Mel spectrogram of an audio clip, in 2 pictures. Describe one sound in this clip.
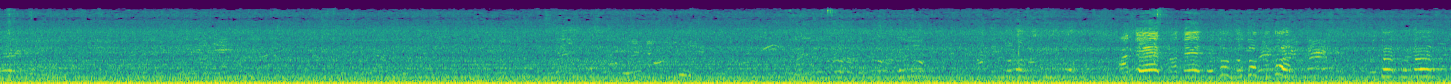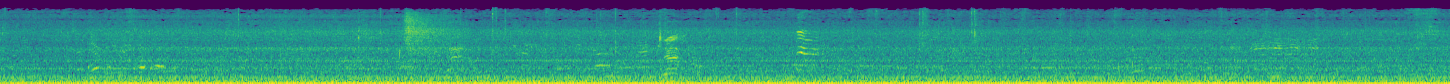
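A fire engine's motor drones steadily in the distance.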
